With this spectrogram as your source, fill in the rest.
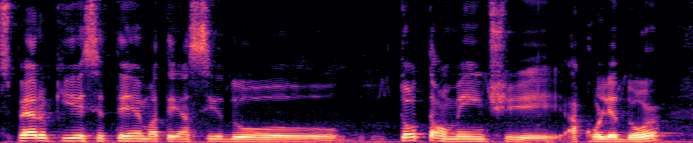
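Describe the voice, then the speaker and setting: A man with a Brazilian accent talks at a very slow pace. His pitch is medium. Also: ordinary pitch variation. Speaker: therapist. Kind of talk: live stream talk. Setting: live stream.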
